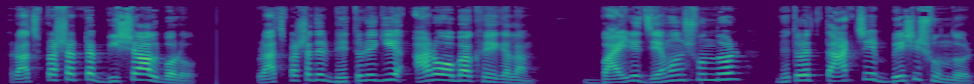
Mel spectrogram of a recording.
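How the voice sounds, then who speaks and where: A woman's voice: on the high side, fairly bright tone. A woman voicing a timid, naive, polite young man who tells his own cartoon story in a meek, earnest way. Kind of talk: first-person cartoon storytelling and dialogue.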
